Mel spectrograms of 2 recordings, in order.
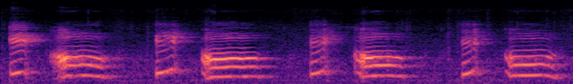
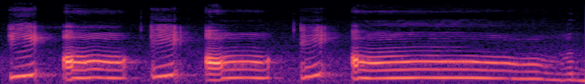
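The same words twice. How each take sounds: First: Put-on high, short girlish ee-aws; clipped high-pitched donkey calls; donkey bray. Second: Sing-out ee-aw, last one drawn out; donkey calls ending on a long falling aw; donkey bray. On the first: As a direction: bray high like a little girl. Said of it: "how the donkey say". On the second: Shown as a demonstration. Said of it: "The donkey says".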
